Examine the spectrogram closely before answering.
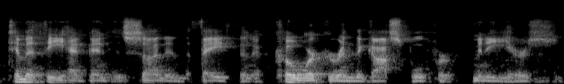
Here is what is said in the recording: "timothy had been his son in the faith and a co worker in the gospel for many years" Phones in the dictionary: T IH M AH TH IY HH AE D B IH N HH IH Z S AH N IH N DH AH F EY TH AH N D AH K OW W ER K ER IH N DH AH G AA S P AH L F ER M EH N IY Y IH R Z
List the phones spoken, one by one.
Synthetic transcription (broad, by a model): T IH M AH TH IY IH D B IH N IH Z S AH N IH N DH AH F EY TH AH N AH K OW W ER K ER IH N DH AH G AA S P L F ER M EH N IY Y IH R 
